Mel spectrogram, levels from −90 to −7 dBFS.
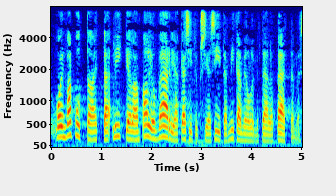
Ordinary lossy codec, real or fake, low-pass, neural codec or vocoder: none; real; 7.2 kHz; none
